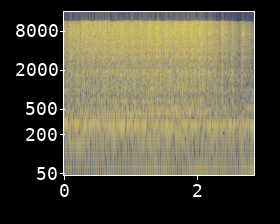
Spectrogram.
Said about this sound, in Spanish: Volvió en sí y le puso atención al sonido. No tardó nada en descubrir que se trataba del pedal de la máquina de coser.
